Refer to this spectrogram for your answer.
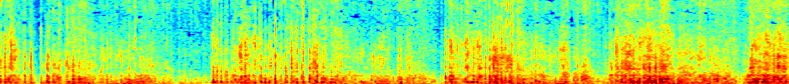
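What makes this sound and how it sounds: Long nails with light-colored tips scratch and rub across a flat piece of black open-weave synthetic mesh fabric. The result is a dense, bright, crackly rasping that runs nearly continuously, with brief dips between strokes and a slightly louder final stretch.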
